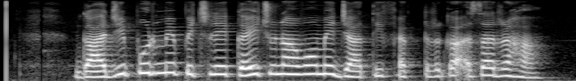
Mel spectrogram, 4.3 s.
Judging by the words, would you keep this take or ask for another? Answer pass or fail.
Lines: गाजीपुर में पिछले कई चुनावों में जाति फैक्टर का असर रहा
pass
